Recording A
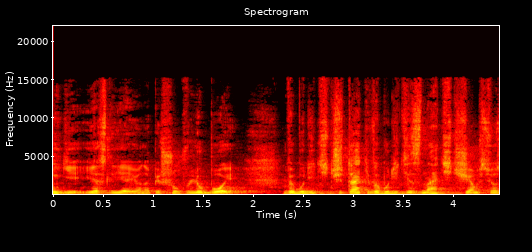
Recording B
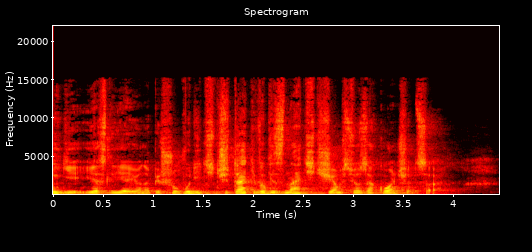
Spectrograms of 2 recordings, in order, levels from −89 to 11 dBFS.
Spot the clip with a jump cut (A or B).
B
